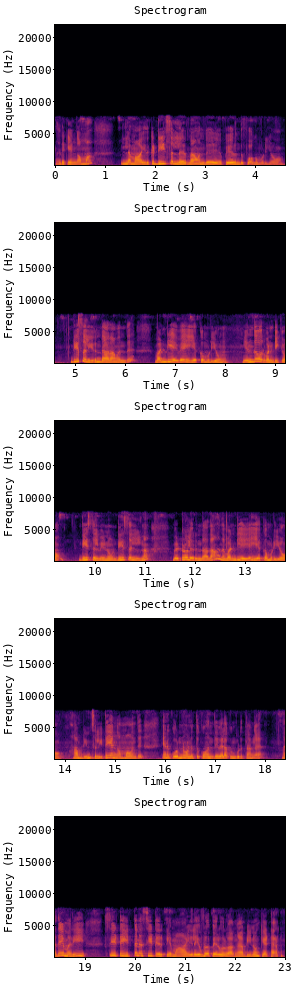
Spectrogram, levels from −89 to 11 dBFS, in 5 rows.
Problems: none marked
